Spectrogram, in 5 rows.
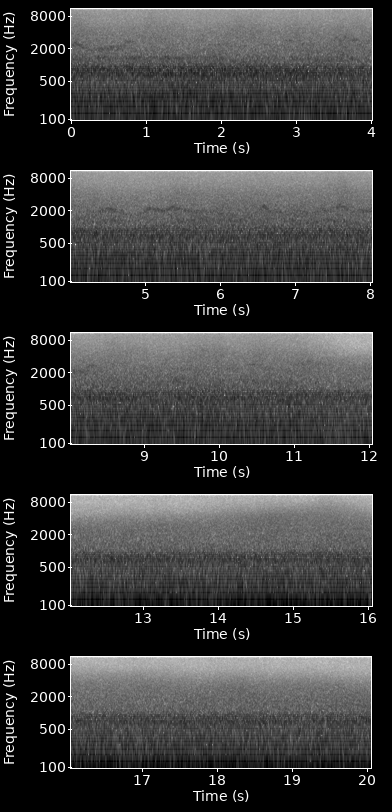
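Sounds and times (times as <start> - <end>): blizzard wind blowing: 0.0 - 20.0.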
